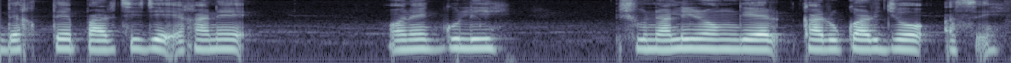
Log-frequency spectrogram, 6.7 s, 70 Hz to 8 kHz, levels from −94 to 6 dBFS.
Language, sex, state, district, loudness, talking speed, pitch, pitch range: Bengali, female, Assam, Hailakandi, -17 LUFS, 80 wpm, 205 Hz, 200-210 Hz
